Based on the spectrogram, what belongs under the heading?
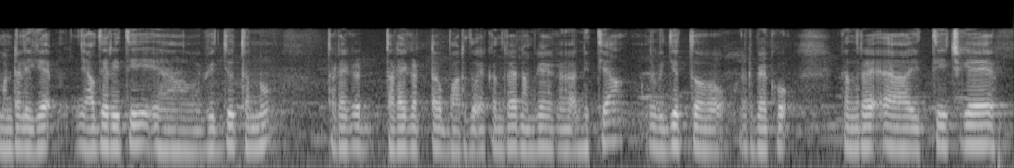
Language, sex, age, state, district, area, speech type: Kannada, male, 30-45, Karnataka, Bangalore Urban, urban, spontaneous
